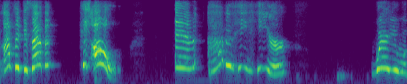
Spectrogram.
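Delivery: high, loud voice cracking into tears; fighting back tears as it breaks; near tears. Real, not acted. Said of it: "the tears are welling up".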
